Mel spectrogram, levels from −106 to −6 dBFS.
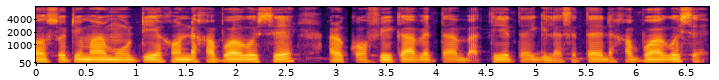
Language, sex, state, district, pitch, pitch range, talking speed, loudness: Assamese, male, Assam, Sonitpur, 110 Hz, 110-115 Hz, 160 wpm, -19 LUFS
